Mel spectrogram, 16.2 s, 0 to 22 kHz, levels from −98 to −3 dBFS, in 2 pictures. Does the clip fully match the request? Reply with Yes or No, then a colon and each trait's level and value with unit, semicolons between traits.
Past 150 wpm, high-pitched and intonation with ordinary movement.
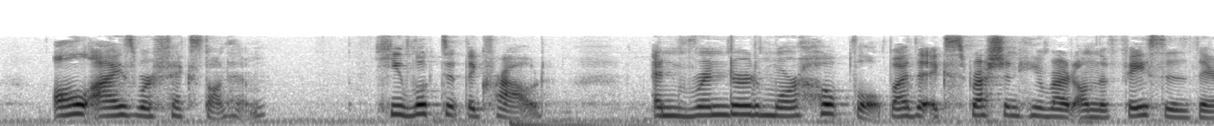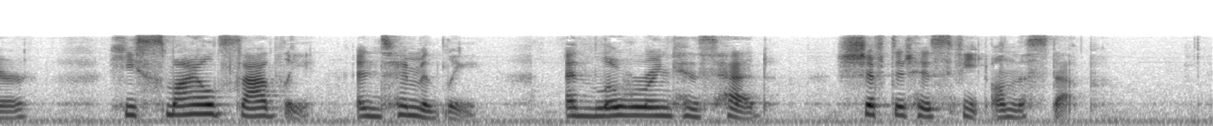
No: average, 145 wpm; high, 240 Hz; average, 3.1 semitones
